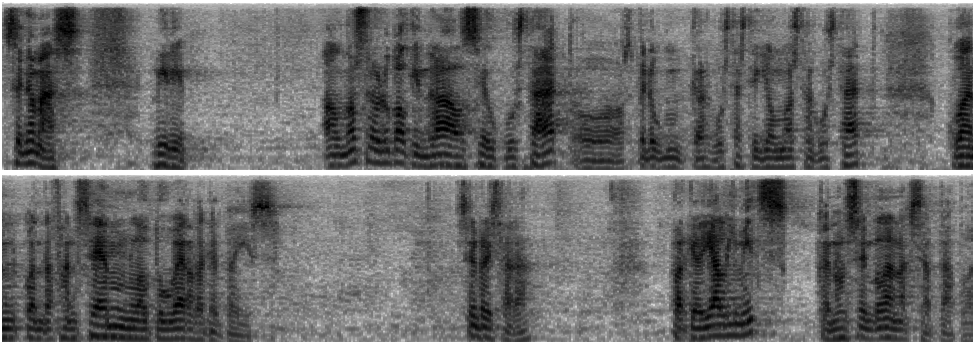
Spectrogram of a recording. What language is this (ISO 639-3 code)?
cat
